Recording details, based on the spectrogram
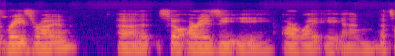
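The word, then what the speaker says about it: razeryan: pronounce my own name I'm going to say it's raised Ryan uh so r-a-z-e r-y-a-n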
